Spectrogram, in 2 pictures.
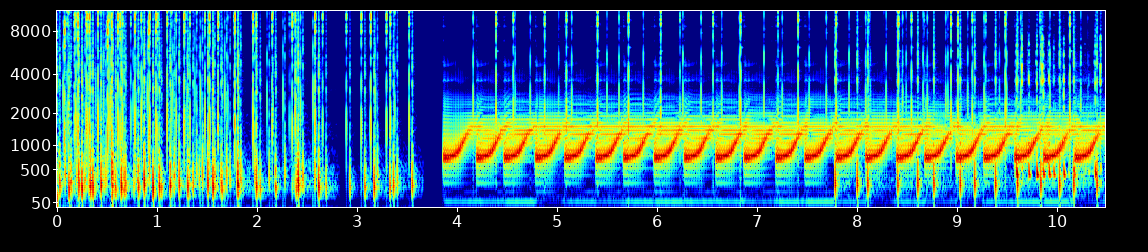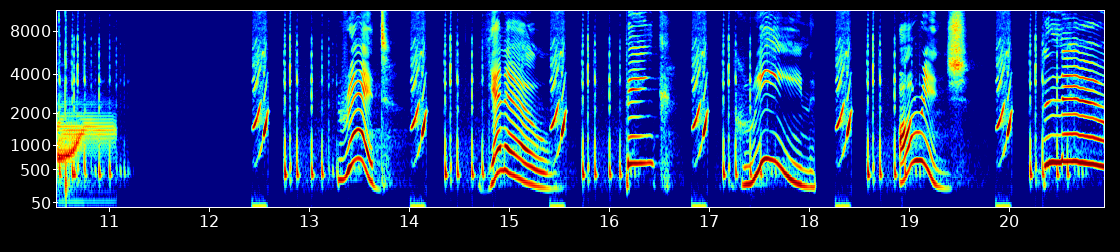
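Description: Cartoon sound effects: a dense clatter of many small balls pouring down for the first few seconds, then a rapidly repeating rising whirr for about seven seconds, a second of silence, and a string of cartoon boings, each rising then falling in pitch, as balls bounce into the holes of a toy.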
